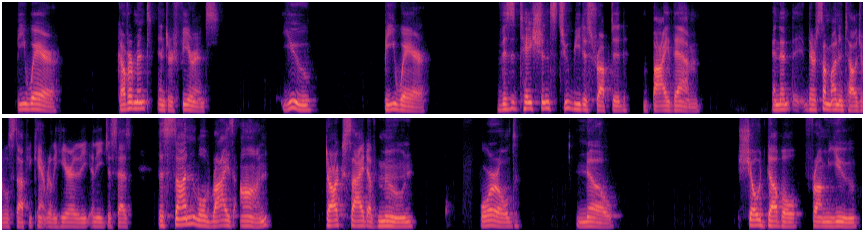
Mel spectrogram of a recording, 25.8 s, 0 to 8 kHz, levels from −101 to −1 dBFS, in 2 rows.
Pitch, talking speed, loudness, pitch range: 125 Hz, 95 wpm, -35 LUFS, 115-135 Hz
